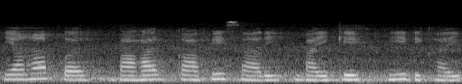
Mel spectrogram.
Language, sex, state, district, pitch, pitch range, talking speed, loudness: Hindi, female, Madhya Pradesh, Dhar, 215 Hz, 205-230 Hz, 105 wpm, -16 LUFS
